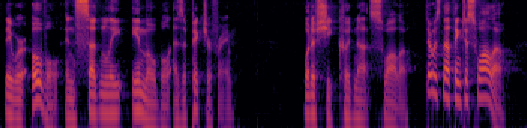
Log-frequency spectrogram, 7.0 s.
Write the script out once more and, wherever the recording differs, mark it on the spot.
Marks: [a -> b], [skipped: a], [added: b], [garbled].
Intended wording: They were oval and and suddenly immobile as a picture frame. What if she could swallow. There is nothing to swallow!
They were oval and [skipped: and] suddenly immobile as a picture frame. What if she could [added: not] swallow. There [is -> was] nothing to swallow!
